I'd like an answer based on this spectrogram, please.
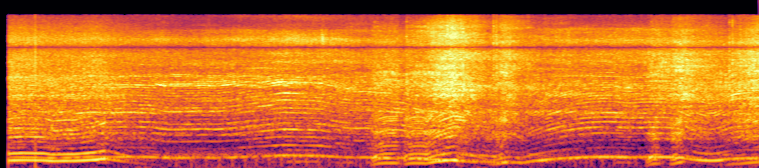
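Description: Chainsaw running, its pitch repeatedly rising and falling as the throttle is worked, a little louder about four seconds in.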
